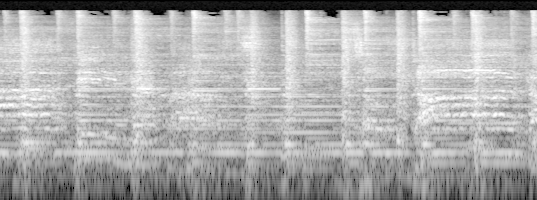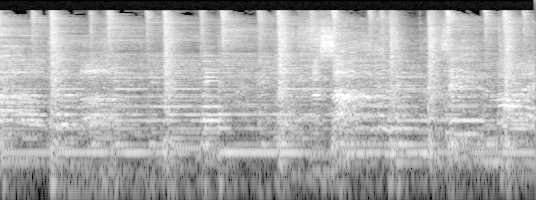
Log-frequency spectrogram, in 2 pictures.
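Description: Ukulele band playing live: several ukuleles strummed in a steady rhythm while a group of men sing together into microphones.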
